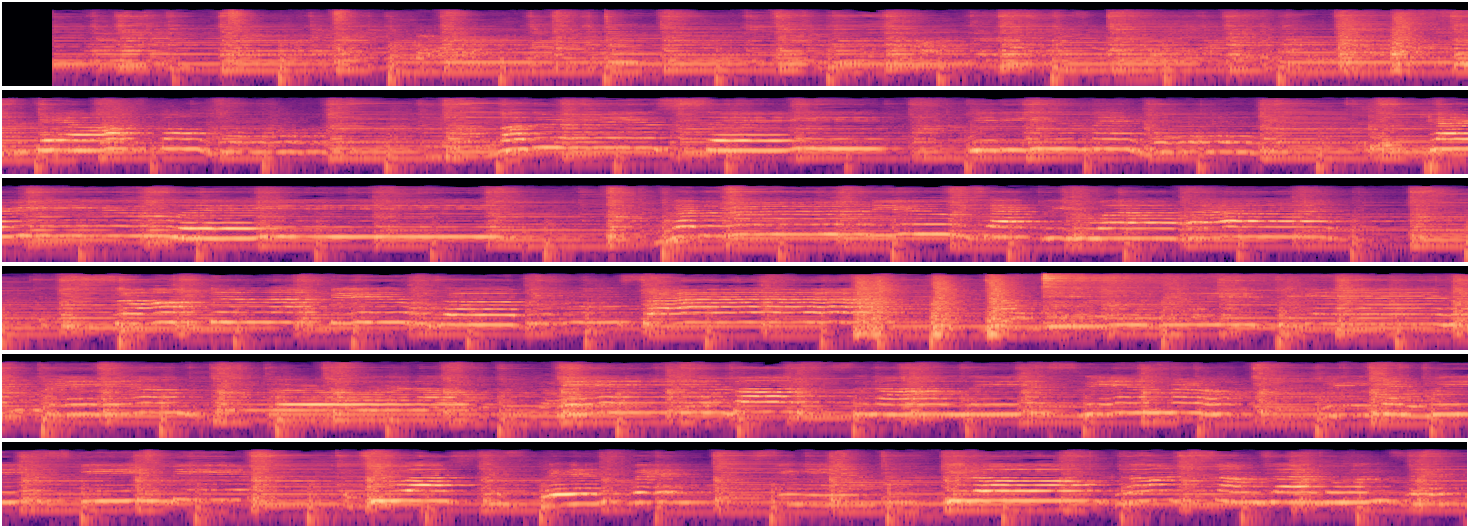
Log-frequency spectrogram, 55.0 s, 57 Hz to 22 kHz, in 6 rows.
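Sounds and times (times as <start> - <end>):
acoustic guitar strumming: 0.3 - 54.9
drum kit beat: 0.3 - 54.9
woman singing: 9.0 - 27.0, 27.9 - 54.9.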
